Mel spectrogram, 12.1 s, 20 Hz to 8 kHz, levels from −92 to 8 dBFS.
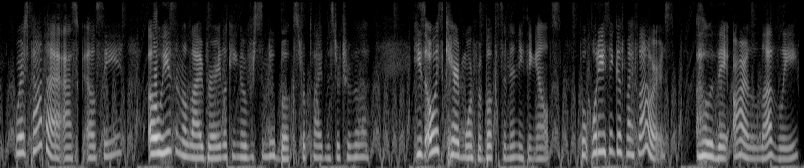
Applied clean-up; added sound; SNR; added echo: none; Scratching (performance technique); 19 dB; none.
